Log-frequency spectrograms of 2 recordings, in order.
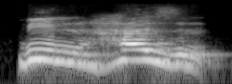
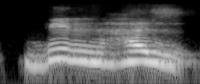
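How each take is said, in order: First: The phrase ends on a clear l sound. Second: The phrase ends on z, with no l. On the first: The speaker calls it right. "itu bunyi dia" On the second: The speaker calls it wrong. "orang baca salah sebab apa? Dia lam dia tak masuk"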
